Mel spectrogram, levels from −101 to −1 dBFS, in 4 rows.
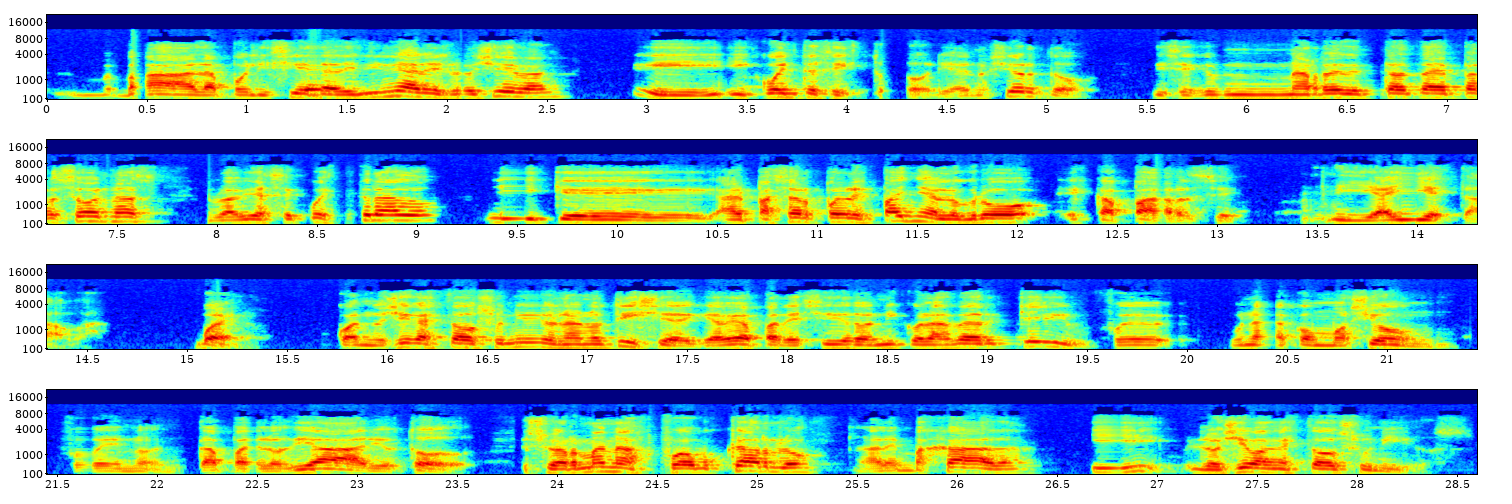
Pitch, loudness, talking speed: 160 Hz, -15 LUFS, 160 wpm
